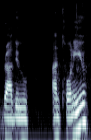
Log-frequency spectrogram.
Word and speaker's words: Radu Antoniu: we have a really cool interview today with Radu Antonia am i pronouncing that right yeah you present it perfectly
